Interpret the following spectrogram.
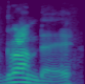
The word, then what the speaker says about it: Grande: DNRGW Denver and Rio Grand Western or Grande if you want to be more accurate with the uh phonetic pronunciation with grande being grand in Spanish but he called it the Santa Grande.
